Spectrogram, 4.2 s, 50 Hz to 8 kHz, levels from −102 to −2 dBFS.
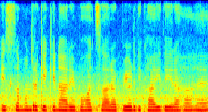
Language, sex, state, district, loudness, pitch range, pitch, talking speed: Hindi, female, Bihar, Vaishali, -16 LUFS, 220-240 Hz, 235 Hz, 155 wpm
